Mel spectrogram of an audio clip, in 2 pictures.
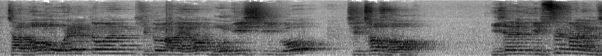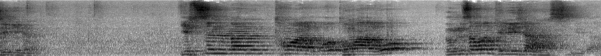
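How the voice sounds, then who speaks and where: A man preaches at an afternoon Bible study, reading scripture and then explaining it with questions to his listeners. His voice sits fairly high. It echoes heavily through the church, recorded from far off with faint room hum behind. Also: lively intonation, a little slow. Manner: reads scripture aloud then explains it, asks the congregation questions. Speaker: pastor. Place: church sanctuary.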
